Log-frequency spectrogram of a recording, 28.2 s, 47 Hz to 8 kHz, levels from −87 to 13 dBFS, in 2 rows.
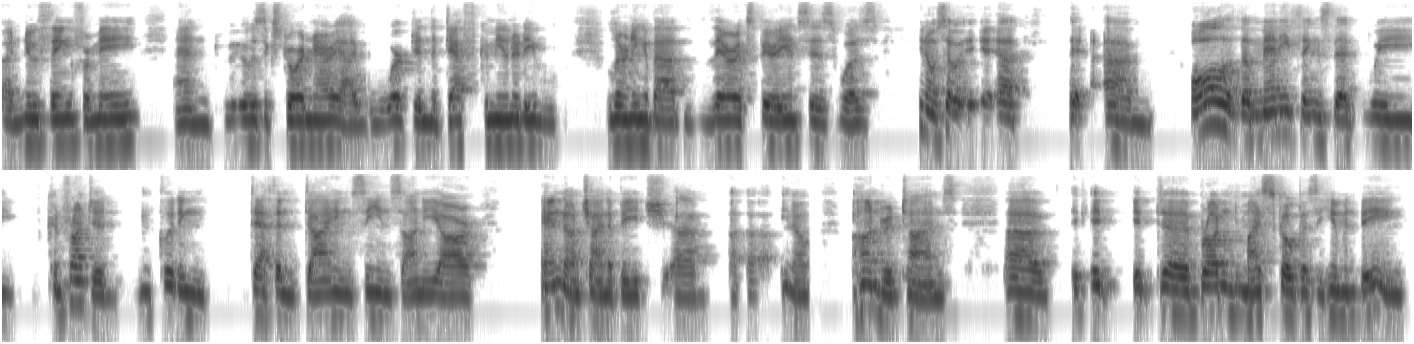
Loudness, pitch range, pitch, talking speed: -19 LUFS, 100-120 Hz, 110 Hz, 140 wpm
